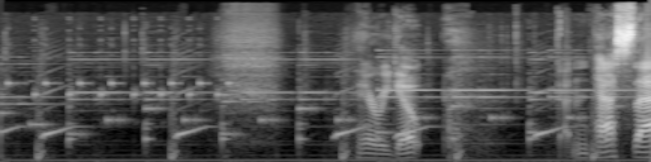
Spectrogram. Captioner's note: breathing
